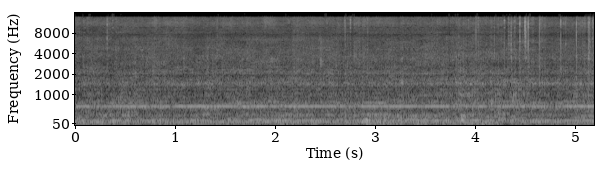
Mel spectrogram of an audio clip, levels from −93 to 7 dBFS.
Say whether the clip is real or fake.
fake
